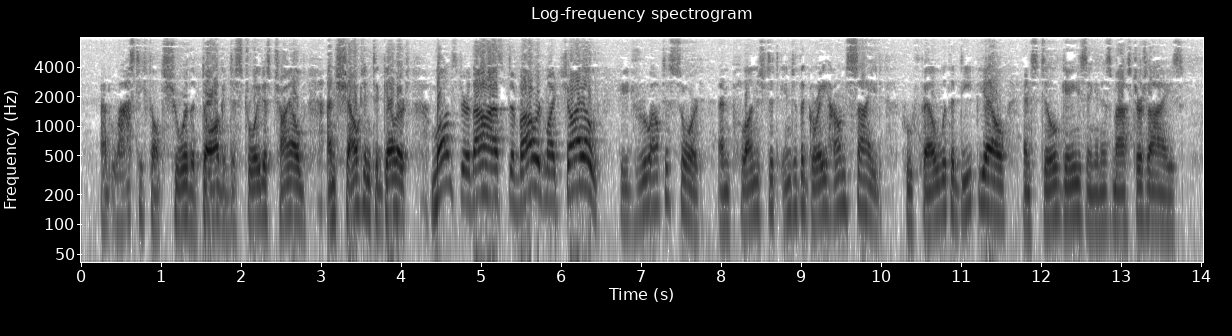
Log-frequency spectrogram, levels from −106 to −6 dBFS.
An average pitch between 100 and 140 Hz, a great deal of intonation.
Yes: low, 135 Hz; wide, 5.8 semitones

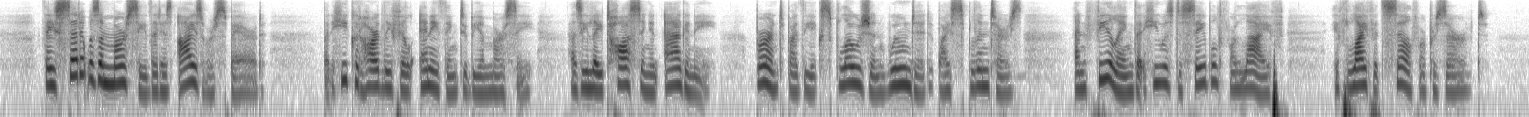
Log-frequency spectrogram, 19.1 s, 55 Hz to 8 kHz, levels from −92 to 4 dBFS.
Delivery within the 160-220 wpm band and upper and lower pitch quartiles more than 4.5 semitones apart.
No: average, 150 wpm; average, 5.2 semitones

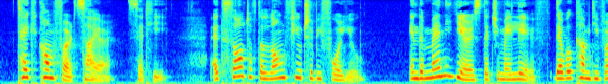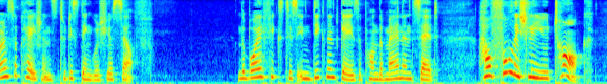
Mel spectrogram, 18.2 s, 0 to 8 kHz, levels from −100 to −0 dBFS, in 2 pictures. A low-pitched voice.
No: high, 225 Hz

